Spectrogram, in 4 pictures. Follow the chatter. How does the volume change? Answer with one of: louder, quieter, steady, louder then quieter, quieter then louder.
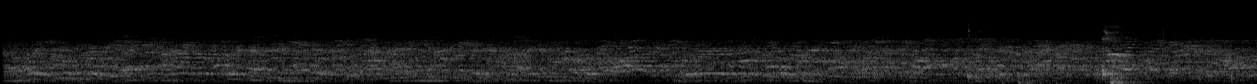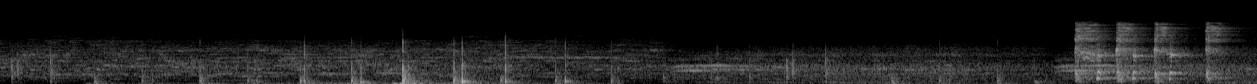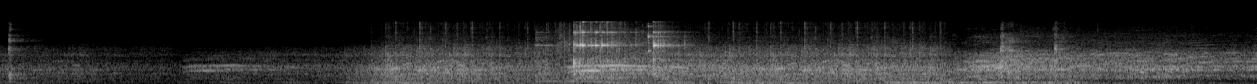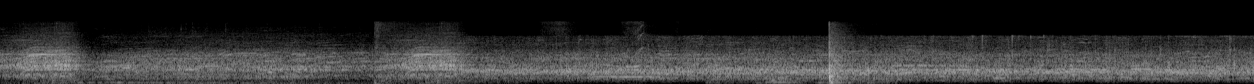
louder.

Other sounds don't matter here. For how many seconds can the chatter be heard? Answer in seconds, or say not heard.
50 s.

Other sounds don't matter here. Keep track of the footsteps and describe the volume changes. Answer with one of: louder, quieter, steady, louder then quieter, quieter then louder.
louder then quieter.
